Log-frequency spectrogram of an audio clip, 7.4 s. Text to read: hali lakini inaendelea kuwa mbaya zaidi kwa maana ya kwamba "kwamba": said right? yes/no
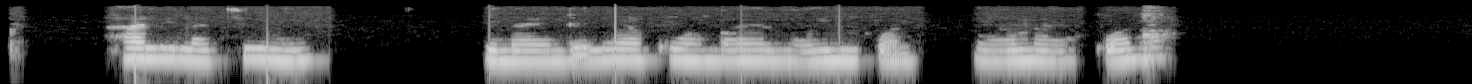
yes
